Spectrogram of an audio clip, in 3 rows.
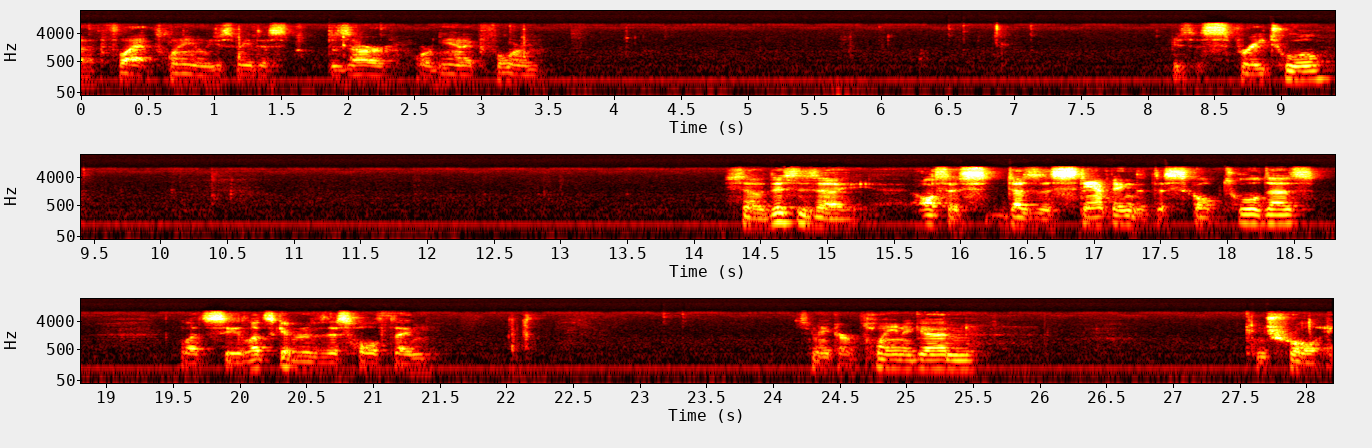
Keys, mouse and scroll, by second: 1.1 scroll, 1.5 scroll, 1.6 scroll down 8, 2.1-5.7 alt+drag, 6.3 alt+click, 6.3 scroll down 1, 6.9-10.6 alt+drag, 10.5-11.0 scroll down 3, 11.7-13.3 scroll down 7, 13.3-13.6 scroll down 1, 20.5 click, 20.5 scroll down 1, 23.0 click, 23.0-23.7 scroll down 1, 27.5 click, 27.5-27.9 scroll down 1, 27.9 ctrl+a.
